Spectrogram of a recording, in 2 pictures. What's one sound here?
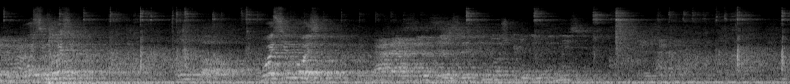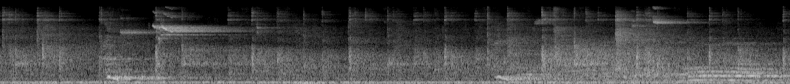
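Table tennis balls click rapidly off paddles and tables in a large echoing hall.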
